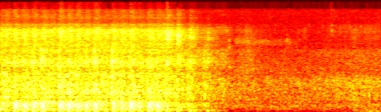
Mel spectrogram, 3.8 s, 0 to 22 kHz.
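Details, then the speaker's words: 1978 Kawasaki KL250 single-cylinder, cold start on full choke after cleaning points and setting static timing, new petcock and homemade exhaust fitted: crisp, even revving dropping back to quiet steady tick-over; revs much better than before, owner thinks points were dirty. "Sounding good. Hasn't warmed up yet, though. But It's revving a lot better than what it did yesterday. I'm thinking the points were just dirty."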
